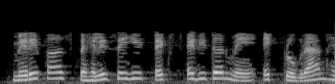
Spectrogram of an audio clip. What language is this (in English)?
Hindi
